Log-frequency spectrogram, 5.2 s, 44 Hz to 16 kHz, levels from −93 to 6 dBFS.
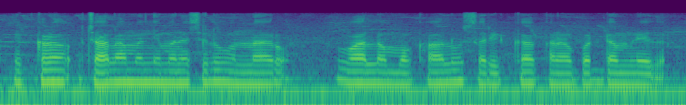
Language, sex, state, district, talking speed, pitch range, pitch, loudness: Telugu, male, Telangana, Hyderabad, 105 wpm, 130-150 Hz, 140 Hz, -21 LUFS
